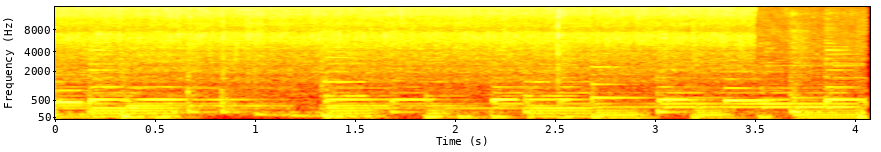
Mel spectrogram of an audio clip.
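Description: Shrimp and chopped red onion sizzling as they fry in a pan, a steady hiss, under background music with a stepping melody.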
